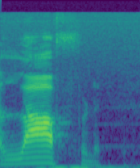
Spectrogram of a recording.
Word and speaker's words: laughed: GH is ending with what sound? F sound. Laugh. It is F sound, not lag. L A U G H. GH is pronounced as what? F. You don't say laughed, you say laughed.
